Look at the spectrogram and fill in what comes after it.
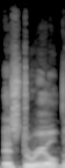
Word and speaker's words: Estoril: We want to go to Portugal so bad, go Marquez, uh, simply because of that that track in uh, Estori- uh, Estoril. Estoril, that's yeah. how you say it.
